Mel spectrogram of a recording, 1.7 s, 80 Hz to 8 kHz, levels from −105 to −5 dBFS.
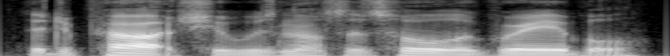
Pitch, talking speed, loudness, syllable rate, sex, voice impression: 100 Hz, 250 wpm, -19 LUFS, 8.0 syllables/s, male, masculine, adult-like, slightly relaxed, slightly soft, muffled, slightly raspy, cool, intellectual, calm, friendly, slightly wild, kind, slightly modest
